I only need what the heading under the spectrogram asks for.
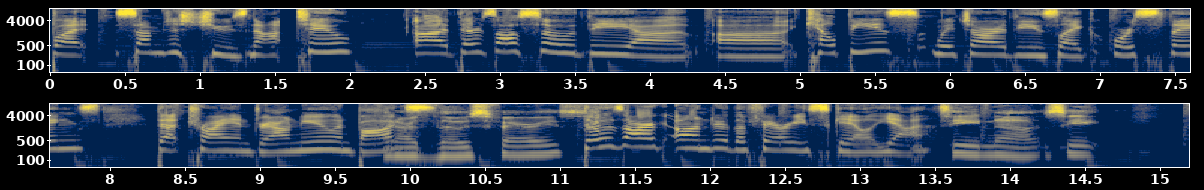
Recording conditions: inside a vehicle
